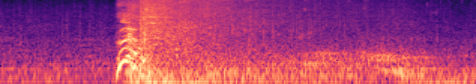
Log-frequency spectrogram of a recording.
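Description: An axe strikes with a loud, ringing crack.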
